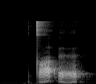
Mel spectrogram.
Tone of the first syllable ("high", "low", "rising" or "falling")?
rising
